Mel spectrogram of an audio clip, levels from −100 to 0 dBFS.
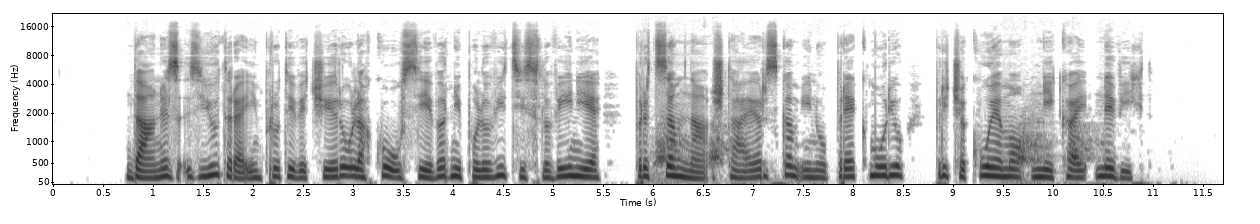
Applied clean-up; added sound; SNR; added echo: classical method spectral subtraction.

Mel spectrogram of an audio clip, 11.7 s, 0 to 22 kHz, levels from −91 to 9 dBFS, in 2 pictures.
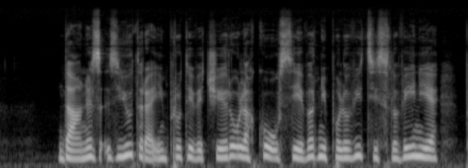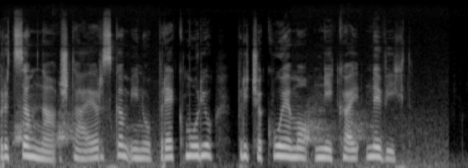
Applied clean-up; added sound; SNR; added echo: none; Dog; 15 dB; none.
